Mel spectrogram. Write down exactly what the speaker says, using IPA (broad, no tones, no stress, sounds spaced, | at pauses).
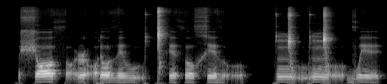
ʃ ɔ θ ɔ̰ ɭ ɔ̰ ɾ o ð ɪ β ṵ ǀʰ ɪ θ o x ɪ ð o̰ | ŋ͡ǀ ṵ ŋ͡ǀ o̰ ɡ w ɪ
